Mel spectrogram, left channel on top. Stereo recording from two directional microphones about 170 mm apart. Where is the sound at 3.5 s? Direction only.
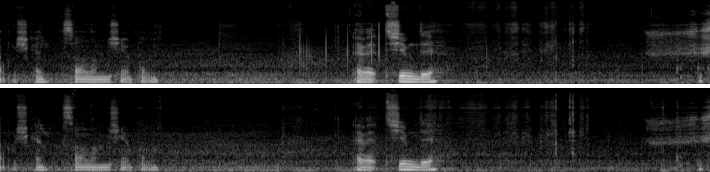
15° left (ahead or behind).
